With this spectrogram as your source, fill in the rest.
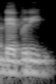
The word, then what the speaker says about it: debris: concept called as cellular debris okay I'll type in the chat box d r i s it is not called a deis it is debris s is silent Okay so concept cellular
